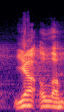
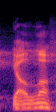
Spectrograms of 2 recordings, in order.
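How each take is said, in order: First: Calm, humble prayer; doa yang baik. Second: Soft, sighing complaint; doa mengeluh. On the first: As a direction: address God sincerely, without complaint. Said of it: "mestinya jangan ngomong gitu dong". (doa tulus dan tenang) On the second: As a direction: murmur it like a grudging prayer. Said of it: "dia ngomong gini". (doa mengeluh, pelan dan lirih) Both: Retold or imitated.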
